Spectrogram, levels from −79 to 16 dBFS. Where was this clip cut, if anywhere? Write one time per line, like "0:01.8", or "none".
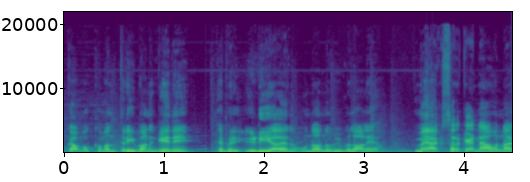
0:01.4
0:03.3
